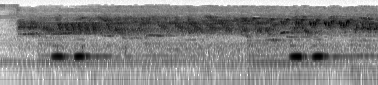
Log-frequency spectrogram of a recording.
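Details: Eurasian Hoopoe, a bird that forages on the ground near riverbanks and farmland, calling softly: two paired low hollow "hoop-po" notes, repeated once after a pause, over steady background music.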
